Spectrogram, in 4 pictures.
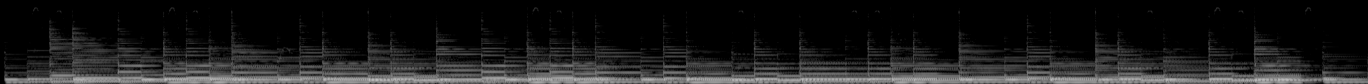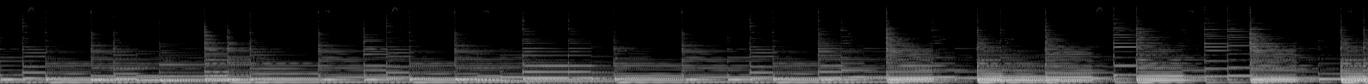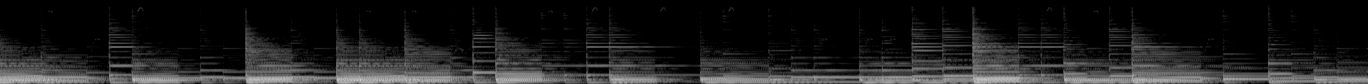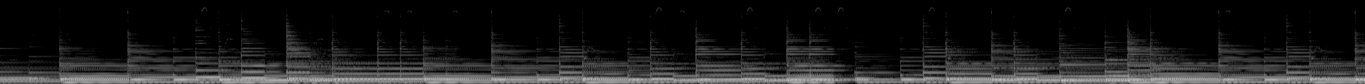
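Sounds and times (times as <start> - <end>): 
guitar: 0.0 - 54.6.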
